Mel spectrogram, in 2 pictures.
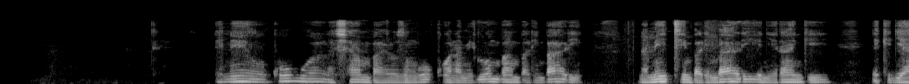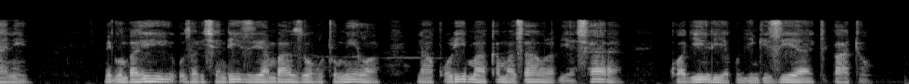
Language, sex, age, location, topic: Swahili, male, 25-35, Dar es Salaam, agriculture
